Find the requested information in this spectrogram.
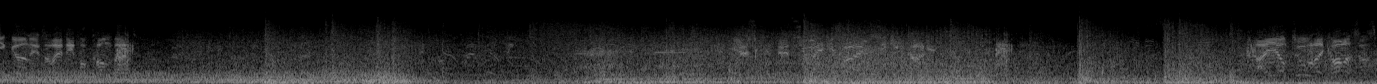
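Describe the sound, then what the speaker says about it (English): Anti-tank gun firing in a combat video game: repeated booming shots and distant gunfire over a steady battlefield rumble, with a voice speaking throughout. "AT gun is ready for combat."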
